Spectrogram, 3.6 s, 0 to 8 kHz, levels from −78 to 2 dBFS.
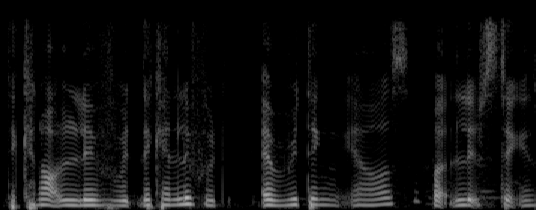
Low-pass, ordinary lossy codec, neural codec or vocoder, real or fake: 7.2 kHz; none; none; real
